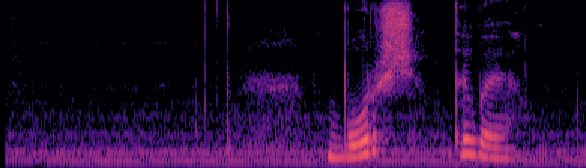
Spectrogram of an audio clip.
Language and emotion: Russian, neutral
